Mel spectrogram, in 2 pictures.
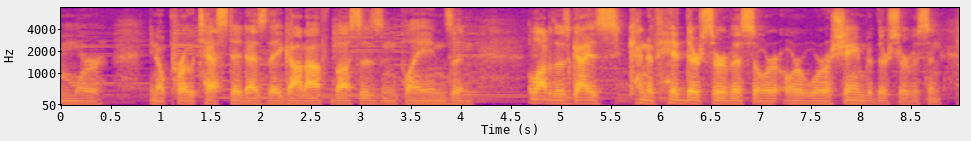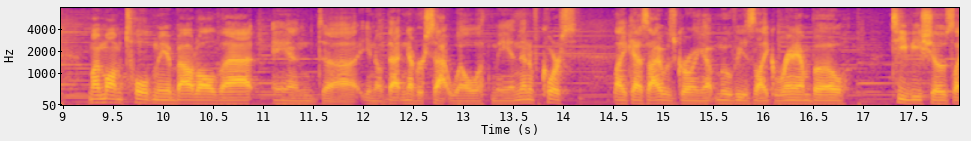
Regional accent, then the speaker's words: Fontenelle, Iowa, United States; also born or lived in Creston, Iowa; I grew up in a little town of Fontenelle, Iowa, about 600 people

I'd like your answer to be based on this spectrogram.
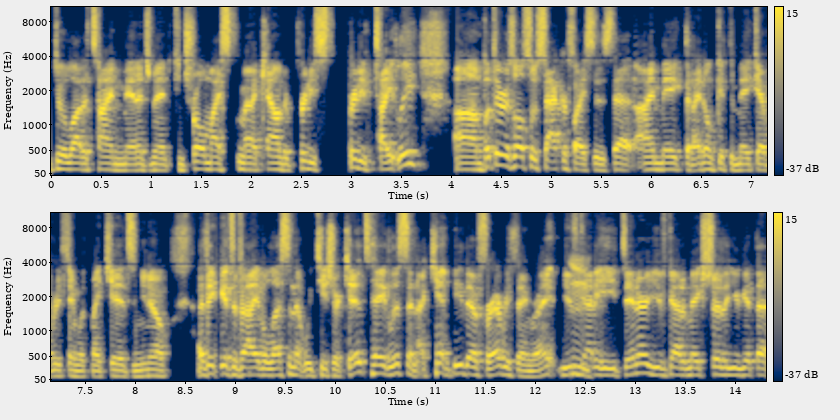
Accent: Pittsburgh, Pennsylvania, United States; now in Orlando, United States; I'm originally from Pittsburgh, Pennsylvania. I now live in Orlando, Florida

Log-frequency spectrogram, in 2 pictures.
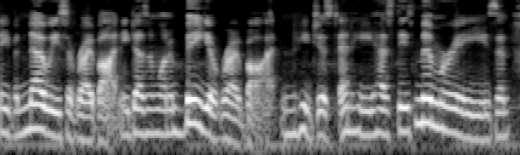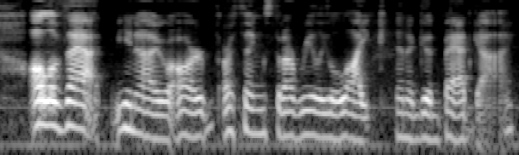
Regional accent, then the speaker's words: the South, Southern United States, United States; as a Southerner

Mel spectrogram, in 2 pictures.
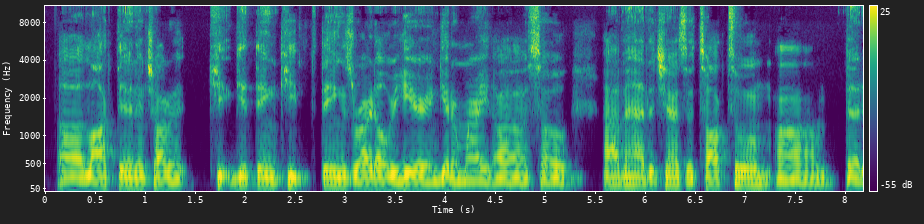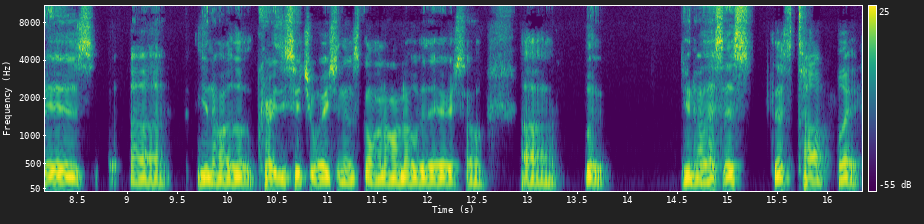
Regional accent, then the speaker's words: El Paso, Texas, United States; I'm from El Paso, Texas. So that's one of the closer places I play to at home.

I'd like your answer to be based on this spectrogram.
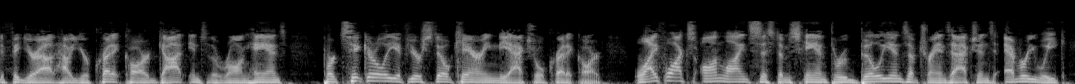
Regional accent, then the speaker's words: the South, United States; Jews around where I grew up in the South

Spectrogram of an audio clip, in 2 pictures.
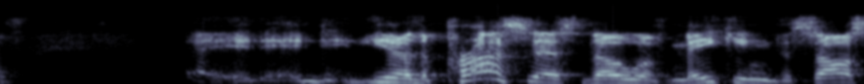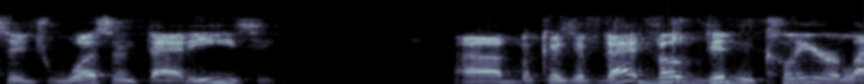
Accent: Middle Tennessee, United States; I grew up in Middle Tennessee

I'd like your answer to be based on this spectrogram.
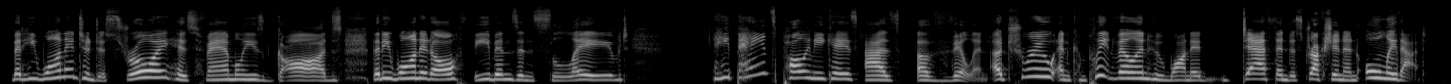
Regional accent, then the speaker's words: Canada; I'm Canadian

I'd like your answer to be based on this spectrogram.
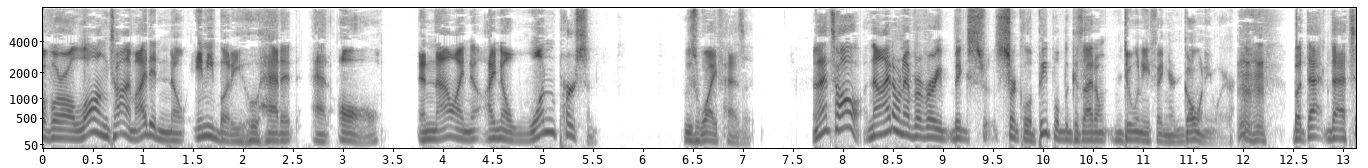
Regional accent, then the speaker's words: South Dakota, United States; I'm from South Dakota

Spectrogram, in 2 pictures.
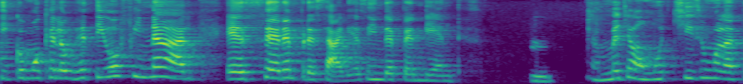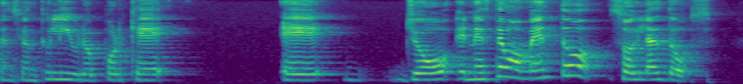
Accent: Medellín, Antioquia, Colombia; Yo soy de Medellín

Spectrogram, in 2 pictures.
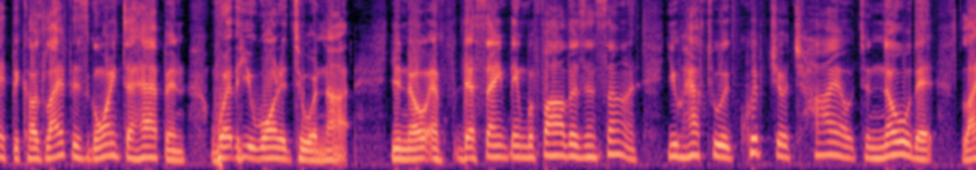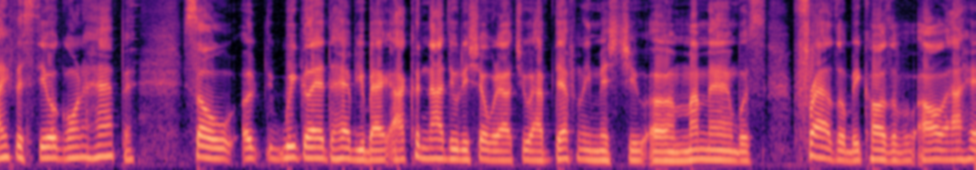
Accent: United States; we are Americans

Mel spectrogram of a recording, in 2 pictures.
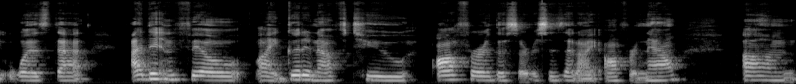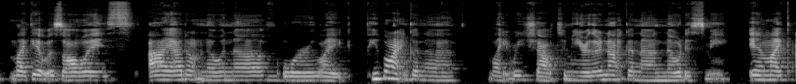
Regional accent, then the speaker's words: Mexico; I was born in Mexico

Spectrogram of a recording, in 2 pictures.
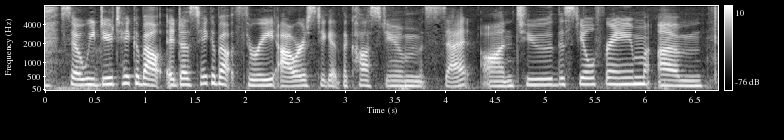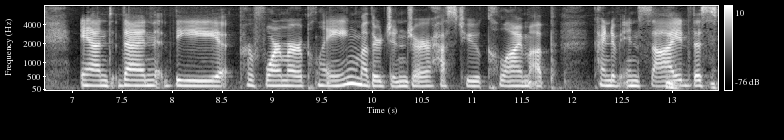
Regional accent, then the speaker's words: Winston-Salem, North Carolina, United States; also born or lived in New York; I grew up here, you know, in Winston, and um, I grew up at the School of the Arts

